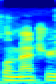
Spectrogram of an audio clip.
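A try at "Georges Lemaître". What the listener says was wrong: I know I'm nitpicky about it, but his name is. It's French. It's like George Saint Pierre. You don't pronounce the S. It's Georges Lemaitre. George Lemaitre.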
